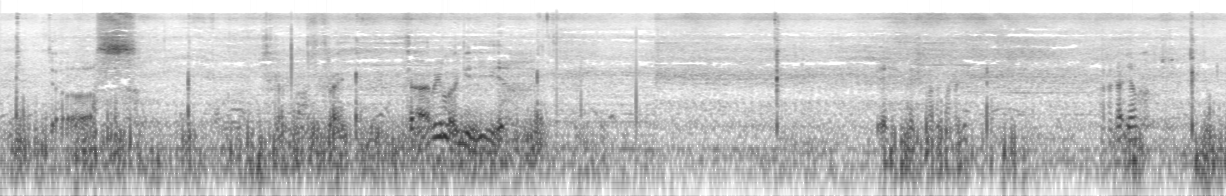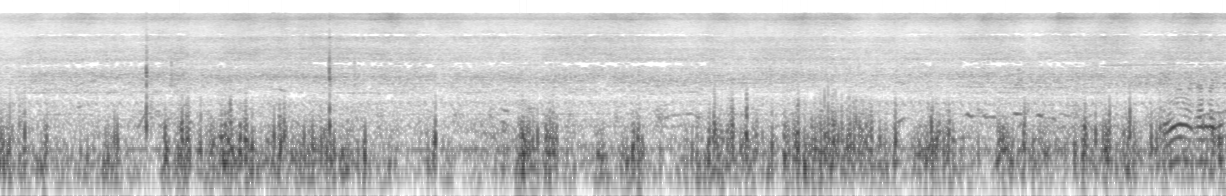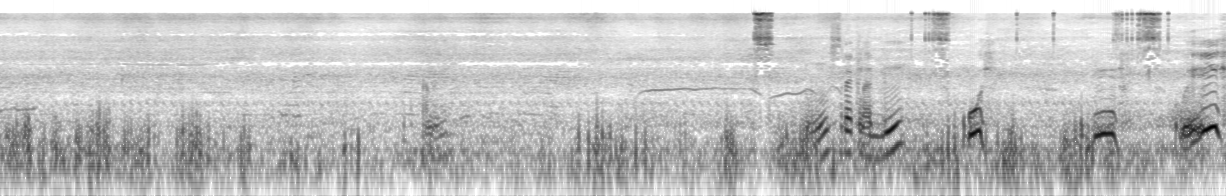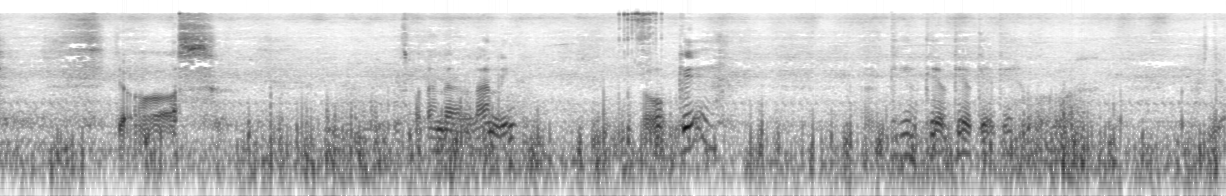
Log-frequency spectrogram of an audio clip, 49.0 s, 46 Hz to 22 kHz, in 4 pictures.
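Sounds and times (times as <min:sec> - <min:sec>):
outdoor background noise: 0:00.0 - 0:49.0
indistinct voices talking: 0:21.1 - 0:44.3.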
